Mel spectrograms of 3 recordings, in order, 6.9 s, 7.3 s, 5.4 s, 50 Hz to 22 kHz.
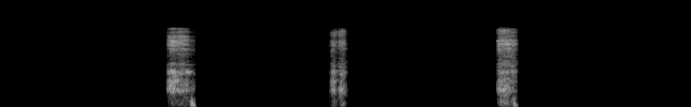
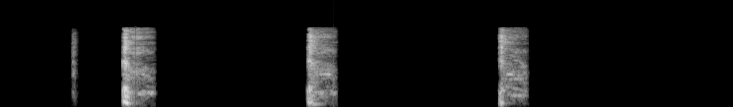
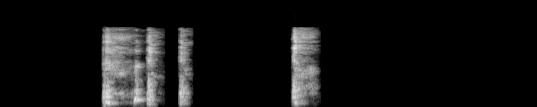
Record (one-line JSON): {"exhalation_length": "6.9 s", "exhalation_amplitude": 1615, "exhalation_signal_mean_std_ratio": 0.22, "three_cough_length": "7.3 s", "three_cough_amplitude": 22288, "three_cough_signal_mean_std_ratio": 0.18, "cough_length": "5.4 s", "cough_amplitude": 29547, "cough_signal_mean_std_ratio": 0.23, "survey_phase": "beta (2021-08-13 to 2022-03-07)", "age": "18-44", "gender": "Female", "wearing_mask": "No", "symptom_runny_or_blocked_nose": true, "symptom_shortness_of_breath": true, "symptom_sore_throat": true, "symptom_abdominal_pain": true, "symptom_fatigue": true, "symptom_headache": true, "symptom_change_to_sense_of_smell_or_taste": true, "symptom_loss_of_taste": true, "smoker_status": "Ex-smoker", "respiratory_condition_asthma": false, "respiratory_condition_other": false, "recruitment_source": "Test and Trace", "submission_delay": "1 day", "covid_test_result": "Positive", "covid_test_method": "RT-qPCR", "covid_ct_value": 15.0, "covid_ct_gene": "ORF1ab gene", "covid_ct_mean": 15.2, "covid_viral_load": "10000000 copies/ml", "covid_viral_load_category": "High viral load (>1M copies/ml)"}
